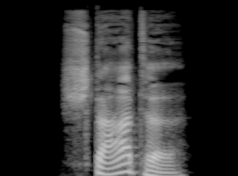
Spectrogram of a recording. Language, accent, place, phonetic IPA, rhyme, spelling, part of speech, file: German, Germany, Berlin, [ˈʃtaːtə], -aːtə, Staate, noun, De-Staate.ogg
- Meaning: dative of Staat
